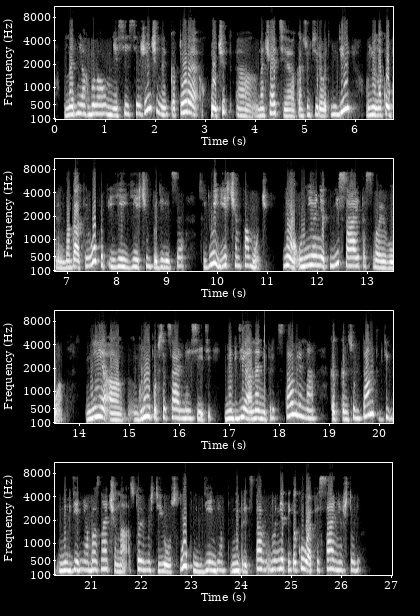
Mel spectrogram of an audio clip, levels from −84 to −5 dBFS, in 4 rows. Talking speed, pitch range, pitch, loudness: 135 wpm, 205-255 Hz, 230 Hz, -12 LUFS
